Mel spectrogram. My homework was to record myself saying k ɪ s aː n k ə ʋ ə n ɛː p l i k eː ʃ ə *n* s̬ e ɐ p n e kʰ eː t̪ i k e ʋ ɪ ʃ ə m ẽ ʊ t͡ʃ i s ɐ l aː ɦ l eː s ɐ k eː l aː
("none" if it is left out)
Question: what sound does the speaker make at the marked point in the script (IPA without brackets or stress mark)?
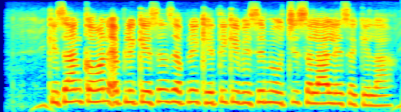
n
